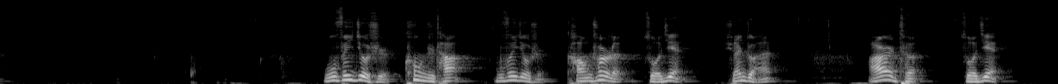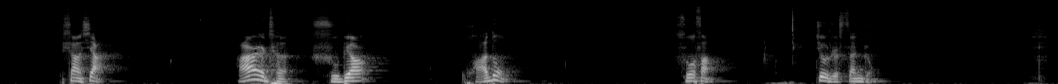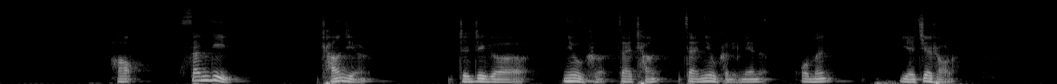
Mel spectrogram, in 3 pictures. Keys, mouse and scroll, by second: 2.6 ctrl+click, 6.5 ctrl+click, 9.6 alt+click, 12.6 alt+click, 15.3-15.9 alt+scroll, 27.0 ctrl+click, 28.8 ctrl+click, 29.6 ctrl+click.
